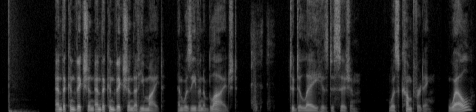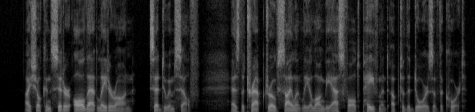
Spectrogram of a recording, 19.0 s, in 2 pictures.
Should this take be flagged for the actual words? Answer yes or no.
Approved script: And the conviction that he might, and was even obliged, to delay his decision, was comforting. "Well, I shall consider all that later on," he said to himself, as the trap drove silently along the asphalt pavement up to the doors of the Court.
yes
